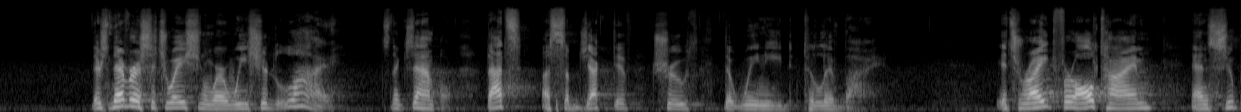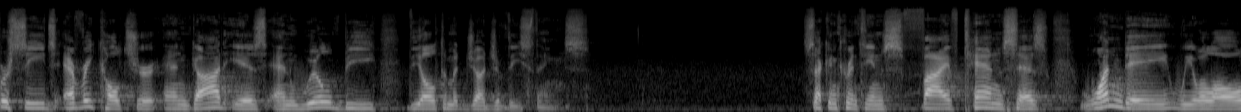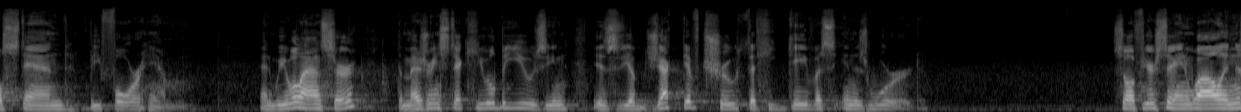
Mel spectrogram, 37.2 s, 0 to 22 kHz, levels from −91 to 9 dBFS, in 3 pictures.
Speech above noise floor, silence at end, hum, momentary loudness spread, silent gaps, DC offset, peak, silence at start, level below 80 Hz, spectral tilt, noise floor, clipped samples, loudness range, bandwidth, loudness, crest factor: 41 dB; 0 s; none; 18 LU; none; under 0.1%; -12 dBFS; 0.95 s; -76 dBFS; -5 dB/octave; -73 dBFS; under 0.1%; 11 LU; 15.5 kHz; -33 LUFS; 22 dB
